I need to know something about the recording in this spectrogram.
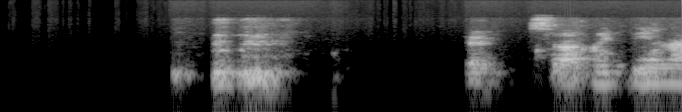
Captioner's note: male clears throat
